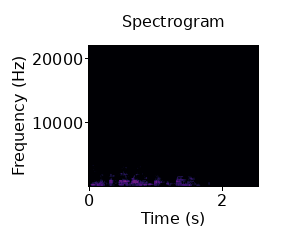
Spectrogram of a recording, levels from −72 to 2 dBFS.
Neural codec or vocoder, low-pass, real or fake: none; 3.6 kHz; real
